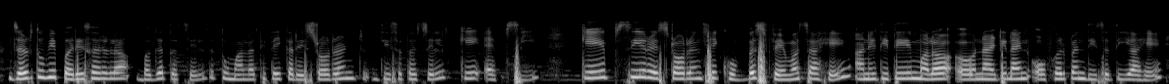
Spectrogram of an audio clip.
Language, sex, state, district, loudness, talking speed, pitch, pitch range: Marathi, female, Maharashtra, Aurangabad, -22 LUFS, 150 wpm, 255 Hz, 235-275 Hz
